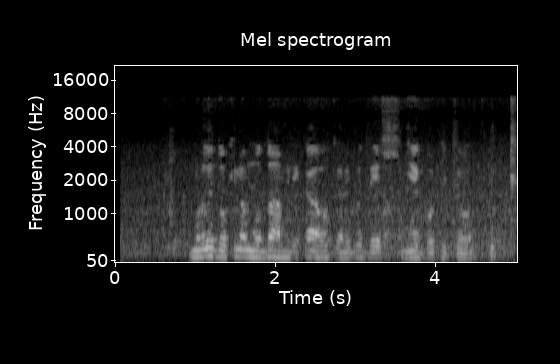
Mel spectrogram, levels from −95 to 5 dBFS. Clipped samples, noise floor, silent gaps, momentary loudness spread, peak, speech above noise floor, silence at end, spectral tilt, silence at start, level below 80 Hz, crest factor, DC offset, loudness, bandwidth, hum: under 0.1%; -59 dBFS; none; 13 LU; -18 dBFS; 22 dB; 0 s; -6.5 dB/octave; 0.05 s; -68 dBFS; 18 dB; under 0.1%; -37 LUFS; 11.5 kHz; none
